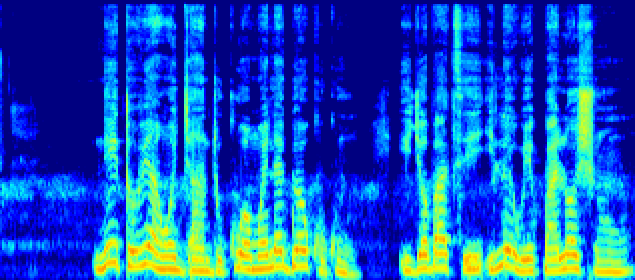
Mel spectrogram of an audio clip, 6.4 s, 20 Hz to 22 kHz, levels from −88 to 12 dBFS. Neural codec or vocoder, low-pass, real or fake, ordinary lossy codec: vocoder, 48 kHz, 128 mel bands, Vocos; none; fake; none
